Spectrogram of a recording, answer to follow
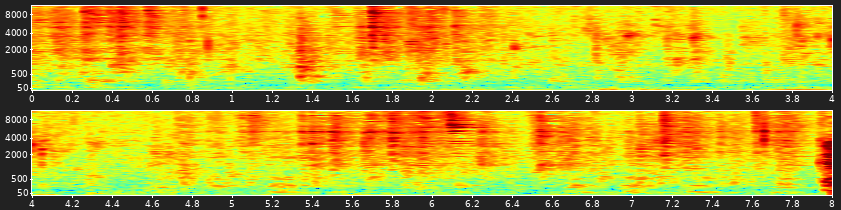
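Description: Someone chewing a mouthful of steamed fish, with scattered light clicks of chopsticks against a dish.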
